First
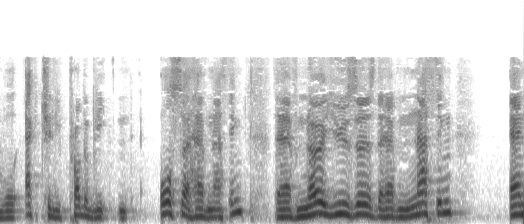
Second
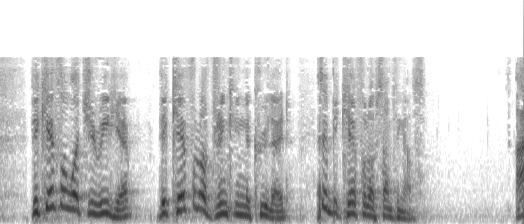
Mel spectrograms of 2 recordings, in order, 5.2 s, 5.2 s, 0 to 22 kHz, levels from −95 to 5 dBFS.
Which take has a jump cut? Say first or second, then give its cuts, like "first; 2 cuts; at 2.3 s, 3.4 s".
second; 1 cut; at 3.2 s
